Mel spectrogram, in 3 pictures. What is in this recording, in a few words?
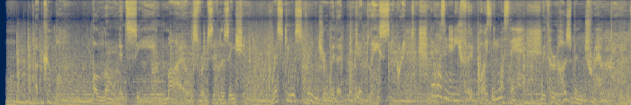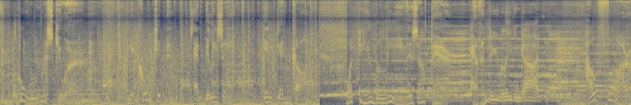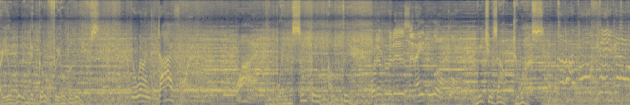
MOVIE TRAILER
